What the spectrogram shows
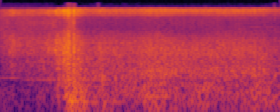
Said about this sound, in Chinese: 一场可怕的暴风雨降临了，明卡小心翼翼地扒着鸡舍的窗户往外看，被外面的情景吓坏了。窗外狂风肆虐，树木来回地摇晃，好多树枝都折断了。在电闪雷鸣中，大大的雨点儿落在了鸡舍的屋顶上。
